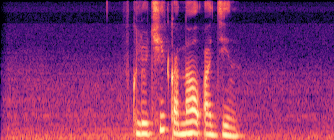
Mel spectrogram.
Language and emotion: Russian, neutral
